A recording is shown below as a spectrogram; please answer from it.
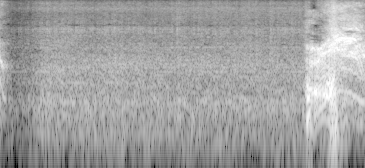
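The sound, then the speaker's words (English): A single sneeze bursts out abruptly at the very end, loud and forceful after a long stretch of faint hiss. “I have to sneeze because”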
